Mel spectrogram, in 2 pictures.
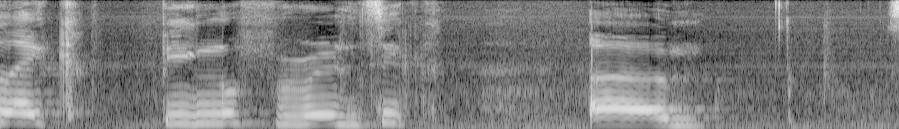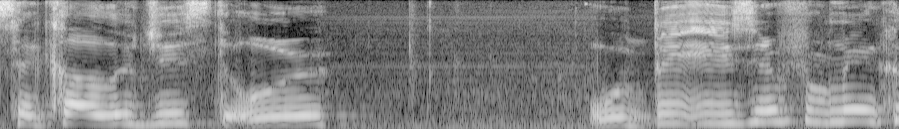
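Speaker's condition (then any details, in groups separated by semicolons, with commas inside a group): Cerebral palsy; able to speak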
